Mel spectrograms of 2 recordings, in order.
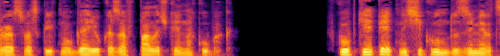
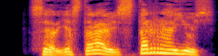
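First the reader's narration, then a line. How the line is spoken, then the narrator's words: Desperate cry. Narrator (Russian): отчаянно вскрикнул Гарри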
